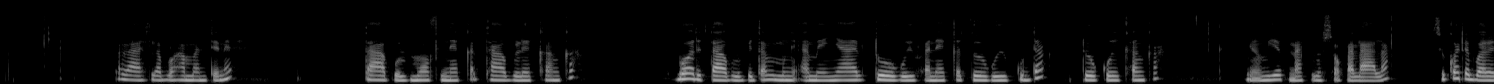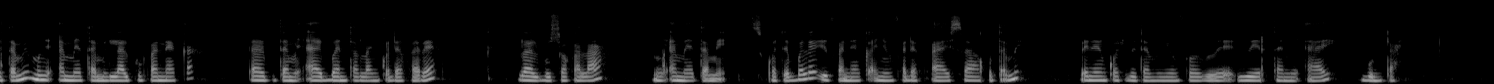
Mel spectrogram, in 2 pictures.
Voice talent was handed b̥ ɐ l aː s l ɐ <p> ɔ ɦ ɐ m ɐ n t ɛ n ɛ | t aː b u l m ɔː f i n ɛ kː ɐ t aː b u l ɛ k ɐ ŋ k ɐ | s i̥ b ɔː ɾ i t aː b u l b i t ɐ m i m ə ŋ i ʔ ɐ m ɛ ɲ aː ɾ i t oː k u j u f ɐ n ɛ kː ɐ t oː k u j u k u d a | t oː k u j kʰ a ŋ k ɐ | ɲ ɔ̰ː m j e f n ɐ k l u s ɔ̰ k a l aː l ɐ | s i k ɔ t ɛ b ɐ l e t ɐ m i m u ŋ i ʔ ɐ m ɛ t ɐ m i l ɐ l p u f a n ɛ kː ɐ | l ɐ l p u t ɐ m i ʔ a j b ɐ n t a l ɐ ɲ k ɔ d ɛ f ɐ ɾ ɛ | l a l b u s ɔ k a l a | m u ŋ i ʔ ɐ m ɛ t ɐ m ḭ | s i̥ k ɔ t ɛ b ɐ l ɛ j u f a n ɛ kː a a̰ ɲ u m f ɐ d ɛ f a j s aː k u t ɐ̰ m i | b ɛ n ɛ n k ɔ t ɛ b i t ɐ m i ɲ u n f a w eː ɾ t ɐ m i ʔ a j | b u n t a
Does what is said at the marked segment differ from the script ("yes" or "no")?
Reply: yes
